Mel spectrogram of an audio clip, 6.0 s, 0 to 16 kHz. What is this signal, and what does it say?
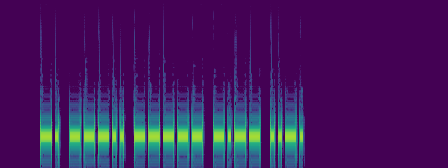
Morse code, heard as a keyed tone, about 25 wpm, 700 Hz. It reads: N80YF
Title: Code Groups - 5 Letter:Numbers - 25wpm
